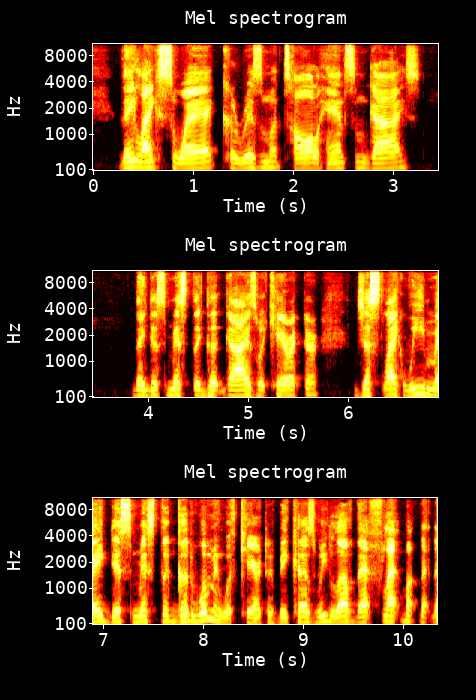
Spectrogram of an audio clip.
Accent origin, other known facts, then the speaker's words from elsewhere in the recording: Detroit, Michigan, United States; also born or lived in Atlanta; I am from Detroit, Michigan.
